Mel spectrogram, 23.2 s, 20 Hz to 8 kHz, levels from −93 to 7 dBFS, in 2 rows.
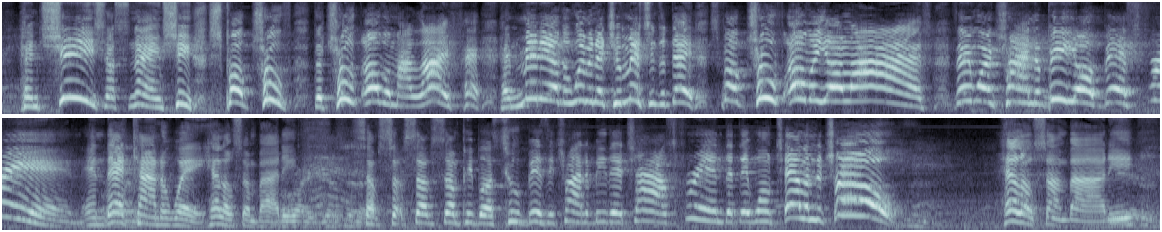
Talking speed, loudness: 165 wpm, -14 LUFS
